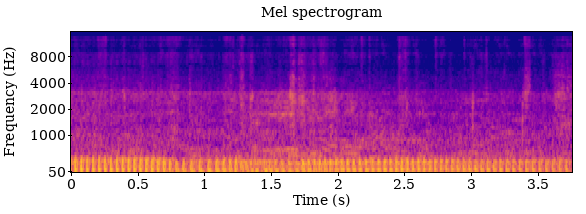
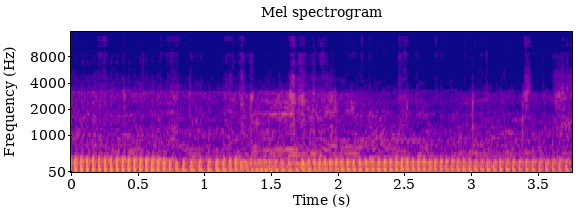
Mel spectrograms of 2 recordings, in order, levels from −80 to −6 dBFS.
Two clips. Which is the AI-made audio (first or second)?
first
